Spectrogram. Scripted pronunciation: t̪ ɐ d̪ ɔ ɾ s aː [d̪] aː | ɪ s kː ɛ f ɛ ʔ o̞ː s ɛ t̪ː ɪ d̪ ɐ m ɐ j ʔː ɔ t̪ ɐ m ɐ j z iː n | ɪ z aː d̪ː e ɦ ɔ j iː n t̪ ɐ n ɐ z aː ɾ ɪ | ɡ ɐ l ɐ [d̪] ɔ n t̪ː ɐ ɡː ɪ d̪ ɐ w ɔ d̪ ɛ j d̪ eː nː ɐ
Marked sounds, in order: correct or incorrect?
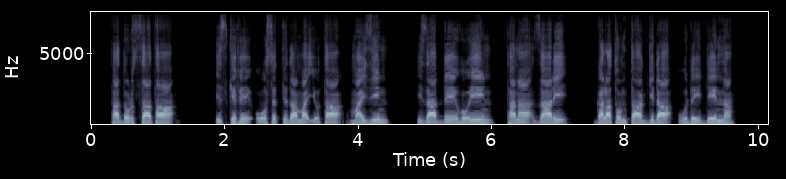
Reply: incorrect, incorrect

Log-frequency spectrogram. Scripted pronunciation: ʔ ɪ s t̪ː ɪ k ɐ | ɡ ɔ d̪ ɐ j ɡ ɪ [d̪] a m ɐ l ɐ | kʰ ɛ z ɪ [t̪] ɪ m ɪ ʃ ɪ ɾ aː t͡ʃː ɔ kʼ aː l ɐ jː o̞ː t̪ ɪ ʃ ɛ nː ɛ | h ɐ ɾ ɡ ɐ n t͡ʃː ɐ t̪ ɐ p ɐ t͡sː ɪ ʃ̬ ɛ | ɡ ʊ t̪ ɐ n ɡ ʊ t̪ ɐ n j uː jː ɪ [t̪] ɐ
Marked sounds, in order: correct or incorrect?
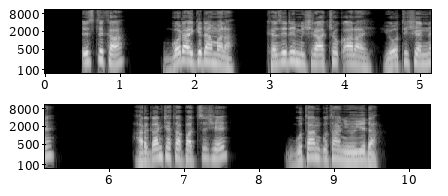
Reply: correct, incorrect, incorrect

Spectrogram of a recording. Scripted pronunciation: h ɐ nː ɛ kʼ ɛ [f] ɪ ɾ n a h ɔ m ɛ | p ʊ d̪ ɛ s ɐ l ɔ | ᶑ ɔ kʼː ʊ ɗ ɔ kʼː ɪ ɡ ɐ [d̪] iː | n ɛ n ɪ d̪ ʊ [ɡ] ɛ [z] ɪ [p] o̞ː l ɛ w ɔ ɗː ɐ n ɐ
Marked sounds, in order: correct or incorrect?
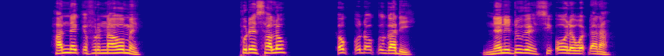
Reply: correct, correct, correct, incorrect, incorrect

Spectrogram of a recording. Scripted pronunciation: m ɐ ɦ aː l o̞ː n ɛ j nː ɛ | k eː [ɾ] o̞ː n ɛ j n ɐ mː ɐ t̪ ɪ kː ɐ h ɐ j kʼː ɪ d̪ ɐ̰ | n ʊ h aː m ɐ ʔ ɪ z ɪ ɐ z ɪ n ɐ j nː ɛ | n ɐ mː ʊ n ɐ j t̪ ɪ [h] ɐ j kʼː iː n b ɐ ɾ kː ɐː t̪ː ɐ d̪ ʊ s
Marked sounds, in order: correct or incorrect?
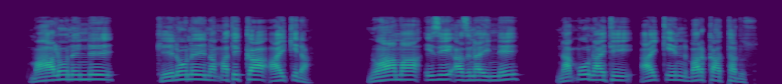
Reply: incorrect, correct

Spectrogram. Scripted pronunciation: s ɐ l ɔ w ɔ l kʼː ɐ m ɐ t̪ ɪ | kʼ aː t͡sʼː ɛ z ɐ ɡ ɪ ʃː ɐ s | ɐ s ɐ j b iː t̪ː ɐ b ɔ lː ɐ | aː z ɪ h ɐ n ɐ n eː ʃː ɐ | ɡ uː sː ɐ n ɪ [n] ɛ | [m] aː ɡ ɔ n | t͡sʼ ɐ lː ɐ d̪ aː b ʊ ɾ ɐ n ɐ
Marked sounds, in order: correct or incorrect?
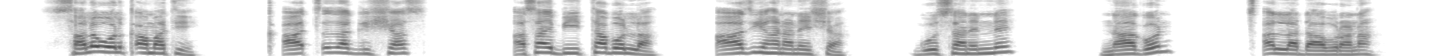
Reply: incorrect, incorrect

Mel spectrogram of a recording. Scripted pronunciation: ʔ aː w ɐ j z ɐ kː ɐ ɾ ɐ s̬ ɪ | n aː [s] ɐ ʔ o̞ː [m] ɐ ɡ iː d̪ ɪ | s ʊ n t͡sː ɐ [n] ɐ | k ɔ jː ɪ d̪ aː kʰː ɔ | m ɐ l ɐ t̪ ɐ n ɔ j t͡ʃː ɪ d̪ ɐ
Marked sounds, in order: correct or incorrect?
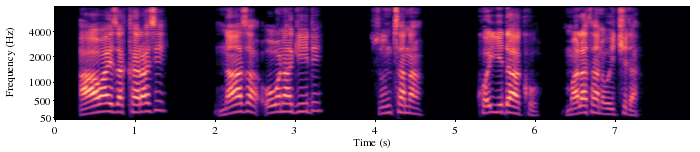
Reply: incorrect, incorrect, correct

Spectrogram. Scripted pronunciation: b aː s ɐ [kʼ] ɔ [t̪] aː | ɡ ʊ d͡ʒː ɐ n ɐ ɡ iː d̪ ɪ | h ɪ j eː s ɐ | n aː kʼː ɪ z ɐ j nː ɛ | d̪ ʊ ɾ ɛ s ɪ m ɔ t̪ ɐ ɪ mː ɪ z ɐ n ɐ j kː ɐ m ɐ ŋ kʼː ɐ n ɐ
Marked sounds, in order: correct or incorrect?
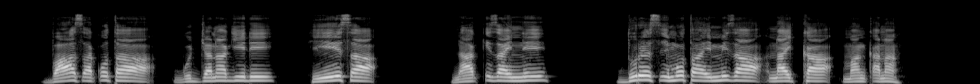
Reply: correct, correct

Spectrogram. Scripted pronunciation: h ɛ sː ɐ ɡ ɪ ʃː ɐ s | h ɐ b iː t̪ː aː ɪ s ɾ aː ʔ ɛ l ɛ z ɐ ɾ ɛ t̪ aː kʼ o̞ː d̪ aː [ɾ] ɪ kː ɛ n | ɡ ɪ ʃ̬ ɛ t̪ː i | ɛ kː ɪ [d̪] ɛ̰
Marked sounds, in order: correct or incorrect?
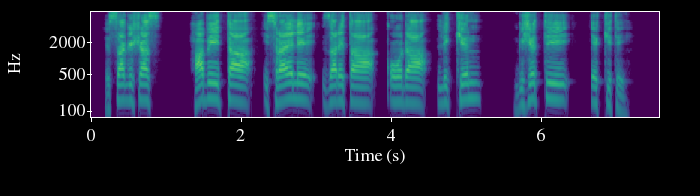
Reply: incorrect, incorrect

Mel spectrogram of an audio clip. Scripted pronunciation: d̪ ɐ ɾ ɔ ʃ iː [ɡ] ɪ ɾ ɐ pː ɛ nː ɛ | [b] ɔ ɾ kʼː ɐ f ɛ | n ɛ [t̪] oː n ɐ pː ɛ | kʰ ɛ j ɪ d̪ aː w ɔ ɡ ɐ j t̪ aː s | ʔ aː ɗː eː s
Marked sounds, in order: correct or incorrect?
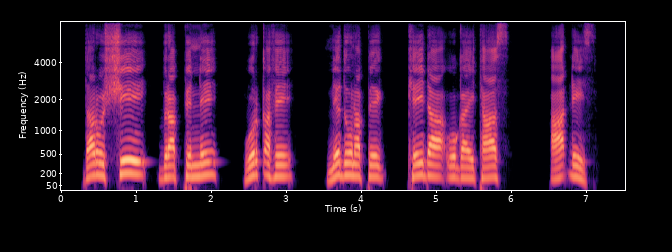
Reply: incorrect, incorrect, incorrect

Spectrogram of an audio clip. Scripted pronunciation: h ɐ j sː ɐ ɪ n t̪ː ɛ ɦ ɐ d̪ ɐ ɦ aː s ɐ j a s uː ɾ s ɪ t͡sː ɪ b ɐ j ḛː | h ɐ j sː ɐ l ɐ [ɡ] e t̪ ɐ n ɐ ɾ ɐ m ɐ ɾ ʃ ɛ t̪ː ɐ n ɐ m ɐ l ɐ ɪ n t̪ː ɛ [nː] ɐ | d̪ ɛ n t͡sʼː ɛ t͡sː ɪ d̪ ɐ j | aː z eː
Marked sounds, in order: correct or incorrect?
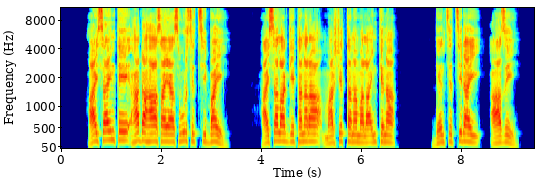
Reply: incorrect, incorrect

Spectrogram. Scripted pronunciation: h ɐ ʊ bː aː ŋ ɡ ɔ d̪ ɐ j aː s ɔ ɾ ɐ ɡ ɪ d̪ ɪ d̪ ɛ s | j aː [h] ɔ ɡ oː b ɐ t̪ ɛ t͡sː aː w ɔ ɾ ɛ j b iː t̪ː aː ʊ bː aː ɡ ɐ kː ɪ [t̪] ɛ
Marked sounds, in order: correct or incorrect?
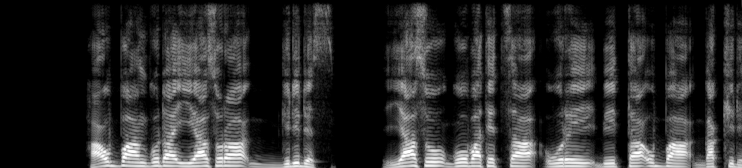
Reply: incorrect, incorrect

